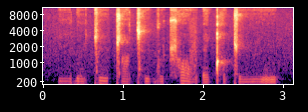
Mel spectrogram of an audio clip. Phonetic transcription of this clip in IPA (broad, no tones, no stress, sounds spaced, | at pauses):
iː ɗ u ǀ y ǁ ɑ ǀʰ y ɡ u ʈ͡ʂʰ ɒ v ʔ ɛ ǃʰ ə ǁ ʉː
